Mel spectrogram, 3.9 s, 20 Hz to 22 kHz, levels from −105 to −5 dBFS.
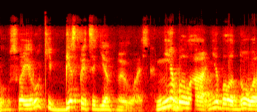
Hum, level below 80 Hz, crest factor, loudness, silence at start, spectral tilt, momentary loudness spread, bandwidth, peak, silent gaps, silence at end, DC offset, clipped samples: none; -58 dBFS; 10 dB; -19 LUFS; 0 s; -5.5 dB/octave; 11 LU; 9 kHz; -8 dBFS; none; 0 s; under 0.1%; under 0.1%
